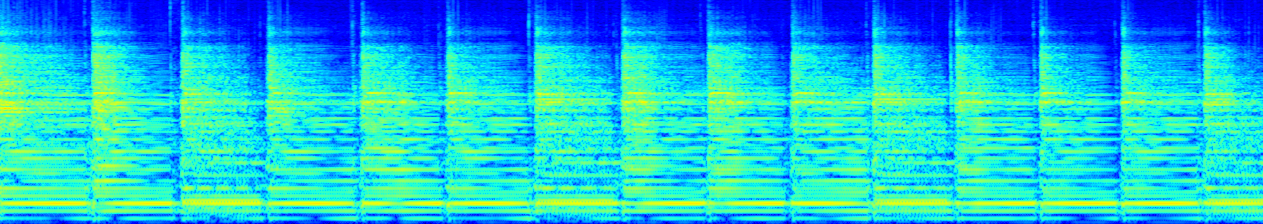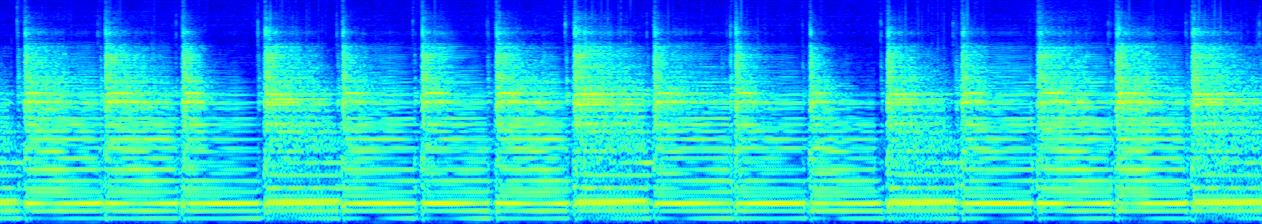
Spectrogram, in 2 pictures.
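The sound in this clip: A distorted electric guitar plays four bars of repeated notes in a steady, even rhythm. The notes are loud and evenly spaced, with no voices over them.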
